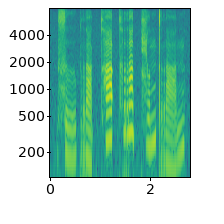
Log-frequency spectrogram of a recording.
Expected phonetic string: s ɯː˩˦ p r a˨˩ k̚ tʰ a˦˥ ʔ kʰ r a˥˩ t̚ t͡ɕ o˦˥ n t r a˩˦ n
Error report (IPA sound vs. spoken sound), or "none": none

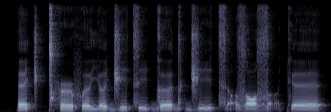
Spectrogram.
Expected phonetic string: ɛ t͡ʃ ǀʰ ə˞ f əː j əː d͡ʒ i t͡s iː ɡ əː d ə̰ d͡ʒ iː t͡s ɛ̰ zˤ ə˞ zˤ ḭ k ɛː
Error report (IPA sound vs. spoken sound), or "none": none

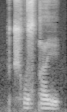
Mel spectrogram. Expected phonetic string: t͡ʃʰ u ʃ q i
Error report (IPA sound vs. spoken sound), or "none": ʃ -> z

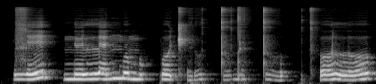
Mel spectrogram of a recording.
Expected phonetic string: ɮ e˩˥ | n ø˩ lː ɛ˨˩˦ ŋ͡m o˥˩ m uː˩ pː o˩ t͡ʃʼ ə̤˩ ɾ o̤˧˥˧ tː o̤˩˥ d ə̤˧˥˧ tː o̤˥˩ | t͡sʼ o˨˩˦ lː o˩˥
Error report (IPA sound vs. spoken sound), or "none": uː˩ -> u˩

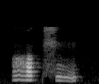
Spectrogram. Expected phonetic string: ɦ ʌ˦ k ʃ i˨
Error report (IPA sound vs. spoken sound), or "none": none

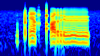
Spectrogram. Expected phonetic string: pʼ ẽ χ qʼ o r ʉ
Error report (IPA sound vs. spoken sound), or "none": none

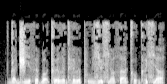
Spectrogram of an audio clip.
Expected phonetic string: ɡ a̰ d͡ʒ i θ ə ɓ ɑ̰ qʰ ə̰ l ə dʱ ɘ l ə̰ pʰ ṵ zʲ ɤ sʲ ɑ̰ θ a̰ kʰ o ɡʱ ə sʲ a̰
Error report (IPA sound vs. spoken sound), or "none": qʰ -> kʰ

